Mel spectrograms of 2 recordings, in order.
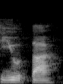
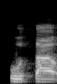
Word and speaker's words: Utah: relatives there pero utah i don't even know that it's pronounced as utah no it's i thought utta or i don't know so now it's utah okay utah you're not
